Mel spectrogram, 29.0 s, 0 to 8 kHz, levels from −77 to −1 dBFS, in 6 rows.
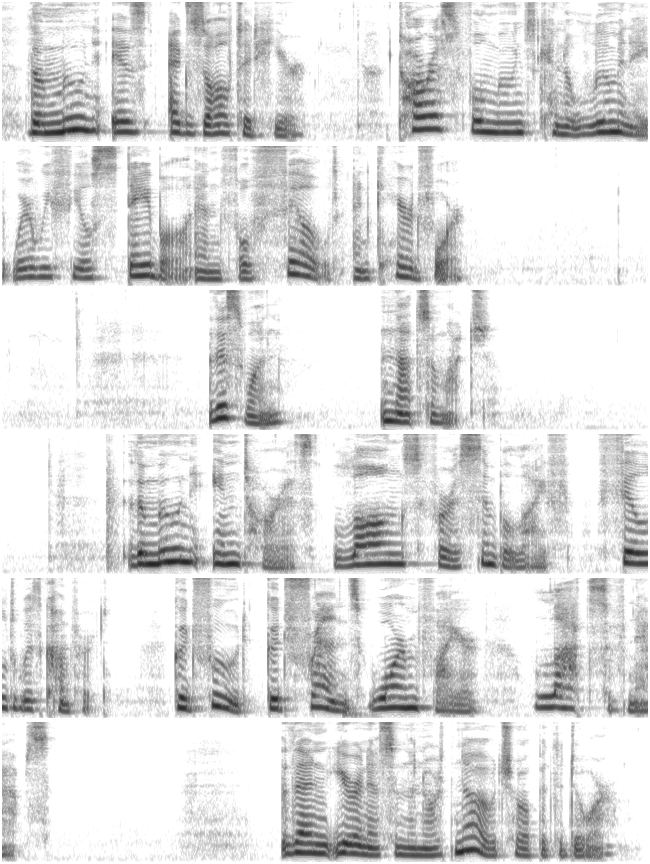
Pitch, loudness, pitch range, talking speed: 210 Hz, -23 LUFS, 175-225 Hz, 115 wpm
